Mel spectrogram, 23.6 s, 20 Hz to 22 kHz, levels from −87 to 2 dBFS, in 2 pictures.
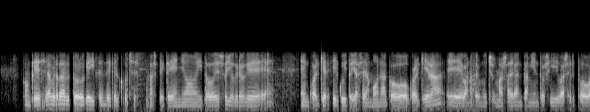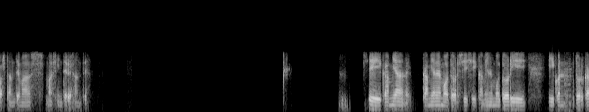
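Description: The whole recording passes through the iLBC codec, a narrowband VoIP coder. Its band stops near 300 Hz and 3.4 kHz, so the speech sounds thin and boxy. Each 30 ms frame's excitation is coded on its own, leaving a plainly audible rough, slightly synthetic texture, which fits the 13.33 kbps mode.

Lost iLBC frames cause five gaps. The decoder fills each missing stretch by repeating the last pitch cycle blended with noise, which sounds like a held, buzzy or breathy vowel. From 2.46 to 3.00 s, about 330 ms is missing, scattered over 540 ms, with the longest run around 200 ms. From 5.43 to 5.97 s, about 360 ms drops out over 540 ms, with runs up to about 150 ms. Shorter losses follow at 9.41 to 9.52 s (90 ms) and 12.47 to 12.55 s (60 ms). A final 240 ms loss runs from 23.01 to 23.27 s. Because iLBC frames stand alone, the voice returns straight after each gap.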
